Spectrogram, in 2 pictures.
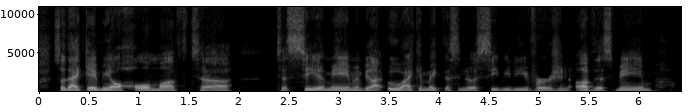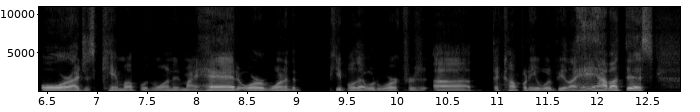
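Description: A man talks in an unremarkable speaking voice with an American accent, at a medium pitch and a fairly quick pace, with ordinary pitch variation. The recording is very clean, with a silent background and a dry, close sound without echo. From Northern California. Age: 30s. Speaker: DJ. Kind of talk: casual chat.

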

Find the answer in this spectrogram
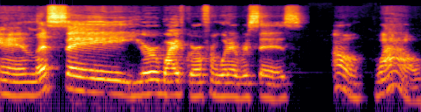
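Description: Loud and medium in pitch, a woman's voice comes through. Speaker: podcast co-host. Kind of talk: casual chat.

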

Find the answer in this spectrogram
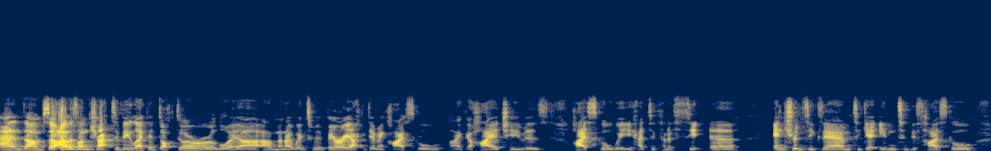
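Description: A woman speaks at a moderate pace with a fairly low pitch and an Australian accent. Her loudness swings widely while her pitch varies in an ordinary way. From Melbourne, Australia. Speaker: interactive designer and developer. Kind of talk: casual interview chat.

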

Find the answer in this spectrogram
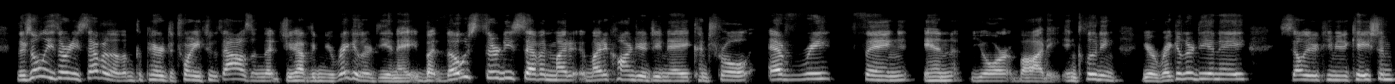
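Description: A woman uses an ordinary speaking voice at a medium pitch, talking at a moderate pace with lively intonation. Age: 60s. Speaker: company founder and nutrition advocate. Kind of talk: interview.

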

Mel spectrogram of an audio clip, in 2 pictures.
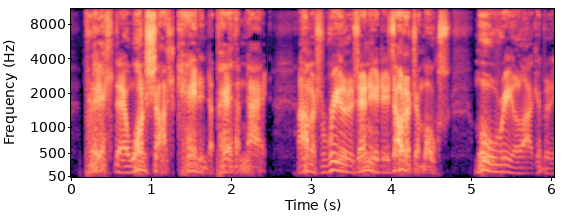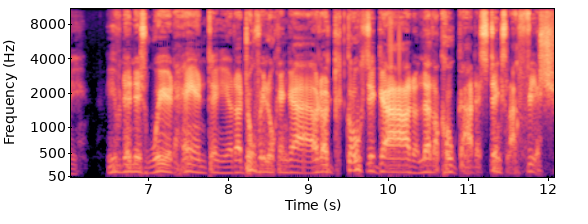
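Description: A man's put-on character voice at medium pitch and a fairly quick pace. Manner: brash, argumentative, streetwise.

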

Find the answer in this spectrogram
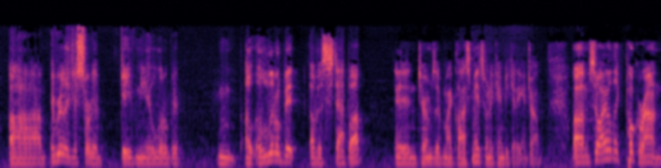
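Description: Speaking at a fairly quick pace, this man has a plain, everyday voice, a medium pitch, an American accent and ordinary pitch variation. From US South, Central Florida (Kissimmee). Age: 20s. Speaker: web developer. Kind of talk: casual interview.

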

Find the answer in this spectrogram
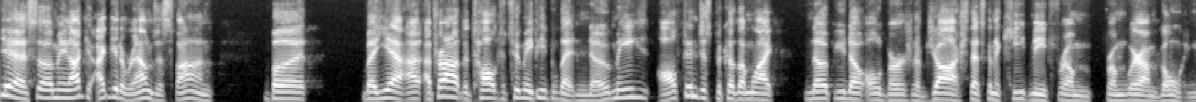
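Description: In a Southern US accent, a man with a fairly high pitch and lively intonation speaks in a dry, close sound with no echo, in a very clean recording with a silent background. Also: moderate pace. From US South. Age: 30s. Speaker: fitness and life coach. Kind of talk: interview conversation. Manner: halting, many repeated words.

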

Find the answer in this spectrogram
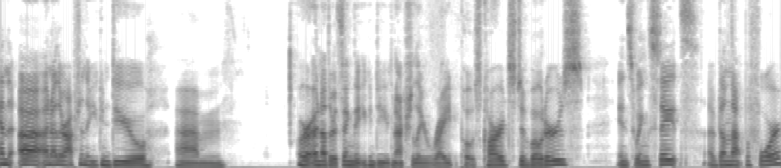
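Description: A normal speaking voice from a woman with an American accent, medium in pitch, with ordinary pitch variation, a moderate pace and a very clean recording over a silent background. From Chicago. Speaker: actor, musician and activist, podcast co-host. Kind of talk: casual chat.

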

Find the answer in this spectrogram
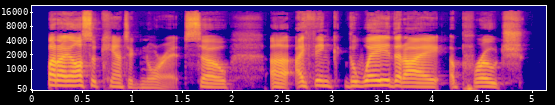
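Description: A woman with an American accent speaks in a bright, sharp tone at a moderate pace. Her pitch varies in an ordinary way on a very clean recording with a silent background. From US West Coast, San Francisco Bay Area. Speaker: novelist. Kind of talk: interview.

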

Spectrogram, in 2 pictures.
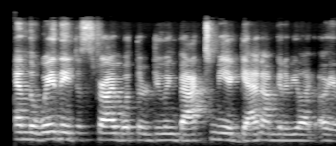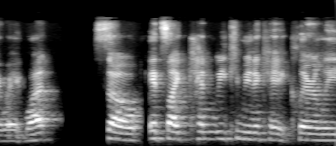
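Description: Delivered in a monotone with flat intonation, the voice carries a Canadian accent and audible room echo. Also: woman. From Toronto, Canada. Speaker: founder of a baking kit business. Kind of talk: interview.

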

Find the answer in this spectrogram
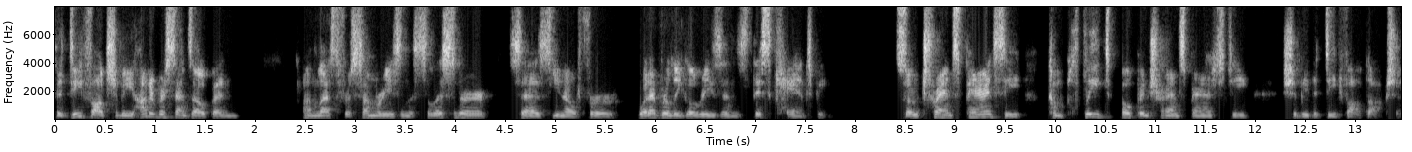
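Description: With a Canadian accent, a man speaks in a plain, everyday voice at a medium pitch and a moderate pace. The sound is dry and close, with no echo. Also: ordinary pitch variation. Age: 40s. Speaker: community organizer and activist. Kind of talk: interview.

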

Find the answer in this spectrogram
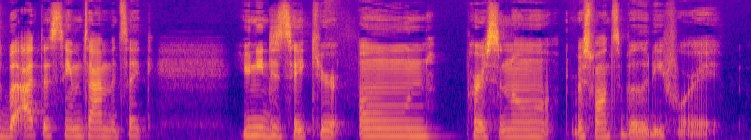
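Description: Here is a woman with an ordinary speaking voice, medium in pitch and moderate in pace. The recording is very clean, with a silent background. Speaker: young poet. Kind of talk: poetry reading and interview.

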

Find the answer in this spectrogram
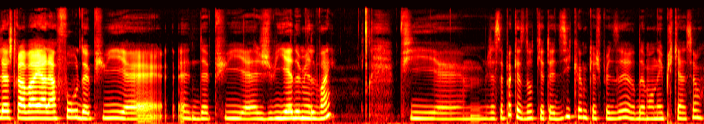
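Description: A woman speaks very slowly at medium pitch, with monotone, flat intonation and long, frequent pauses. Her loudness swings widely. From Northern Ontario, Hearst. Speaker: podcast host. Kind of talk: casual chat.

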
